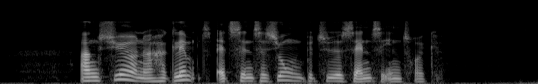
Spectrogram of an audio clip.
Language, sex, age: Danish, female, 57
